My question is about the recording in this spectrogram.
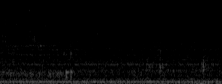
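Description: Near silence over a steady low room hum, with faint sounds of a drink being sipped from a glass.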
